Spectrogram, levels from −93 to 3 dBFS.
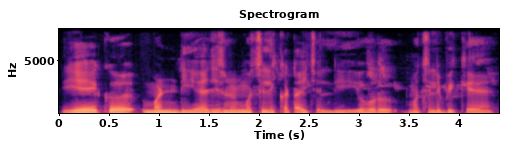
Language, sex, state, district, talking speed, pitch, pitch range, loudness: Hindi, male, Uttar Pradesh, Shamli, 175 wpm, 155 Hz, 150-165 Hz, -15 LUFS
